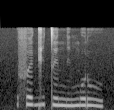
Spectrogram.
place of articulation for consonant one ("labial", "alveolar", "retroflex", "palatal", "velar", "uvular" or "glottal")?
labial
